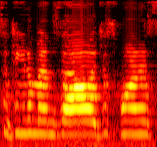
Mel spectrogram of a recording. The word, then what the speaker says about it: Idina Menzel: John Travolta pronouncing Idina Menzel's name wrong at the Oscars. And this is such a good use of TikTok for Idina Menzel. Hey, Adele Dazeem, it's Idina Menzel.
